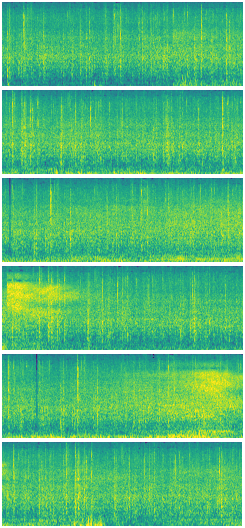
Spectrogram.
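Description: Steady rain on a city street, with vehicles passing on the wet road: two pass-bys, about halfway through and again some eight seconds later, each a swell of engine rumble and tyre hiss, the second the louder.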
